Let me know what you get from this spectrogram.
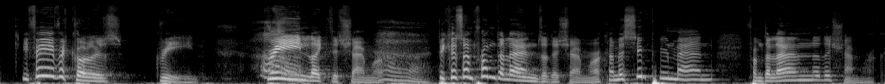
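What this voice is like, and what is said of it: Put-on Irish accent. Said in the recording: “you have to answer in your Irish accent”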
